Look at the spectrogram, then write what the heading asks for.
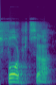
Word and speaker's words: forza: Roll your R. It's Forza.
